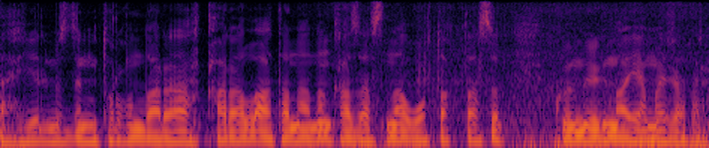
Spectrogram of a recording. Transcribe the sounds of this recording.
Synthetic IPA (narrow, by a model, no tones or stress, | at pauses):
je̞lɪmɪzd̪ɪŋt̪ʰʊɾʁənd̪ɑɾəqʰɑɾɑlˠəɑt̪ɑnɑnəɴqʰɑzɑsənɑwo̞ɾt̪ɑq̚t̪ɑsəp̚kʲʰɵme̞ɡʲɪnɑjɑmɑjʒɑt̪əɾ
